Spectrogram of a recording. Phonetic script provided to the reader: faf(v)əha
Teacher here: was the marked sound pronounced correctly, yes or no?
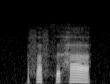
no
